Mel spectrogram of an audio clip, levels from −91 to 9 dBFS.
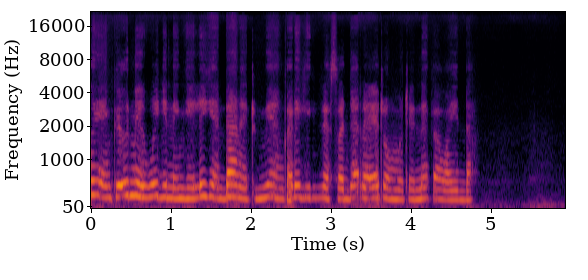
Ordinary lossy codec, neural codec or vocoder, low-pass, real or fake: none; codec, 44.1 kHz, 2.6 kbps, DAC; none; fake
